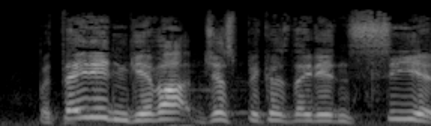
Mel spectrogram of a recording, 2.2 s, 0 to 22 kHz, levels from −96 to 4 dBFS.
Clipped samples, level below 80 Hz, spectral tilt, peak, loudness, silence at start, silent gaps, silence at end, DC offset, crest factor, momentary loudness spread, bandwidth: under 0.1%; -76 dBFS; -2.5 dB/octave; -18 dBFS; -37 LUFS; 0.2 s; none; 0 s; under 0.1%; 20 dB; 9 LU; 15.5 kHz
